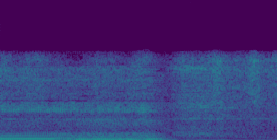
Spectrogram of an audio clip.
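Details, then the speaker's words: Sleeping dog (puppy) loudly snoring during a morning nap, heard in the background while someone talks. "Can you hear Otis snoring? He's really really sawing some logs over there. He's tired, puppy."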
